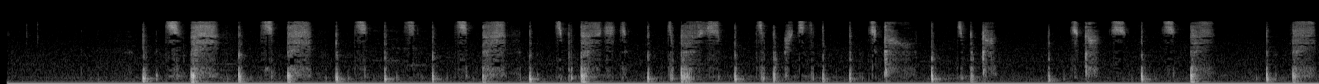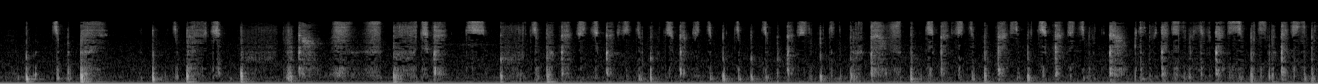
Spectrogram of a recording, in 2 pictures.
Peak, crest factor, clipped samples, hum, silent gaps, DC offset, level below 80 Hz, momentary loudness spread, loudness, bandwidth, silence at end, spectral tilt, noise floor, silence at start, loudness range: -6 dBFS; 28 dB; under 0.1%; none; none; 4%; -58 dBFS; 10 LU; -32 LUFS; 8.2 kHz; 0 s; -2.5 dB/octave; -53 dBFS; 0.05 s; 5 LU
